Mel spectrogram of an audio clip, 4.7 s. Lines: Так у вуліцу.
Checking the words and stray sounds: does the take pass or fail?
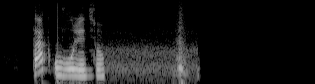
fail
